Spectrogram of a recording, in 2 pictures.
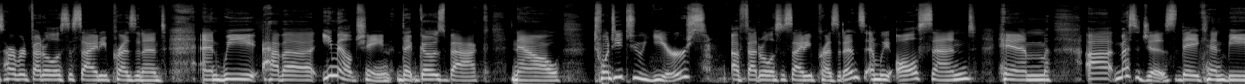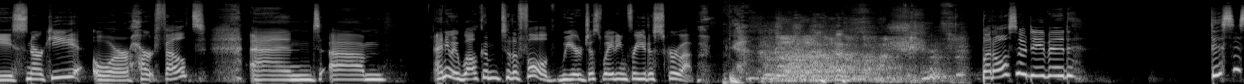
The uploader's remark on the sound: Live From Harvard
